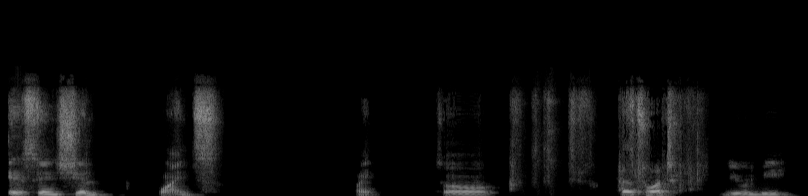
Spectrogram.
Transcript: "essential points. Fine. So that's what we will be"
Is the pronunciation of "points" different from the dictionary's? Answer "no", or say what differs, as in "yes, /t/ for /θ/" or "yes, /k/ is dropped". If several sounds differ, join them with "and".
no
